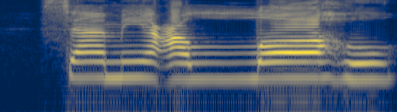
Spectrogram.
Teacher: کلمت سمیعہ میں سین پہ زبر ہے، میم کے نیچے زیر ہے اور عین پہ زبر ہے، تو ہم یہ تینوں حرکات کو ظاہر کریں گے. عین کے ادائیگی حلق کے درمیان والی حصے سے ہے · عین کے ادائیگی حلق کے درمیان والی حصے سے ہے. کیونکہ عین پہ زبر ہے تو لفظ الجلالہ کے لام کا حکم ہے تفخیم، لہذا ہمیں حرف اللام کو موٹی آواز میں پڑھنا ہے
